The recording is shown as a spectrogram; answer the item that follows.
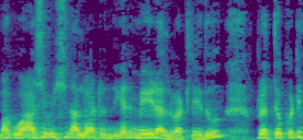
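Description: A woman speaks with very wide pitch swings. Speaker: village life vlogger. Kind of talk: casual vlog narration. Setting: outdoors in village.

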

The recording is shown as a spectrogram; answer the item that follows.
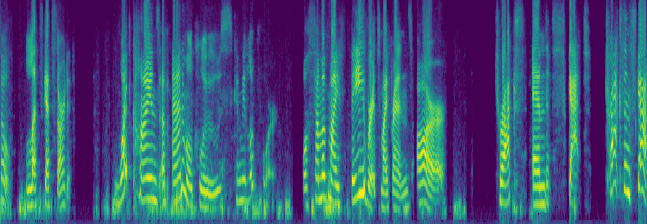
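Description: A woman speaks at a very slow pace with long, frequent pauses, the sound dry with no echo against a quiet background. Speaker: outdoor nature educator. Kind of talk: live lesson for kindergarten children. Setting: outdoors in snow. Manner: loud, speaking up outdoors; animated, enthusiastic. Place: forest. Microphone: phone near.

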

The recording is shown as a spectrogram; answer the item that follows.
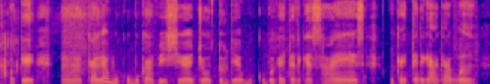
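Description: A woman's medium-pitched voice, an ordinary speaking voice, at a moderate pace with fairly even intonation. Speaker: school librarian teacher. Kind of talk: tutorial. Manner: casual, frequent fillers like okey and uh.

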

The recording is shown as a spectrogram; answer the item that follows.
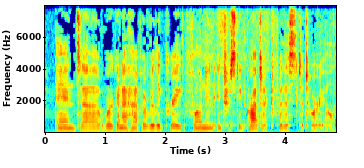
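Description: A soft-spoken woman's very deep, low voice at a moderate pace, flat and monotone, with noticeable background noise. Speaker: mandala dot painting artist. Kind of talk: art tutorial narration. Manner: soft-spoken, soothing.

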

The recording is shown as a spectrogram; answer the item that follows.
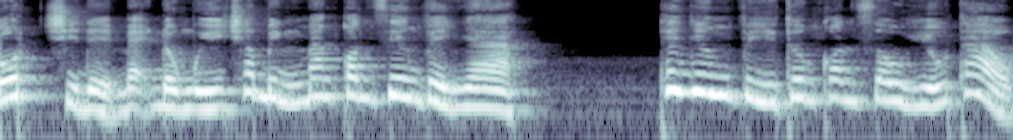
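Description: Her voice is fairly high, with a dark, mellow, somewhat breathy tone. This woman's pitch swings very widely. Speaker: narrator. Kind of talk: scripted narration.

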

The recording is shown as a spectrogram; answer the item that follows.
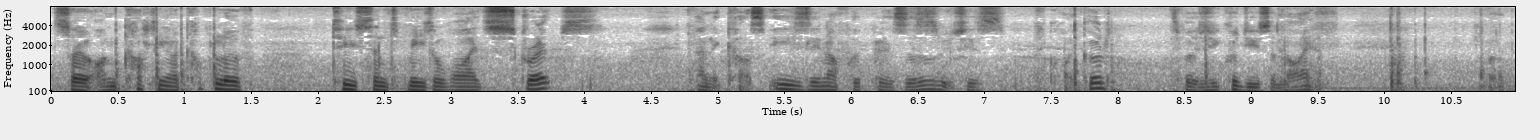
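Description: A man's voice with ordinary pitch variation over noticeable background noise. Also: moderate pace. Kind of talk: tutorial. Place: garden. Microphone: camera far.

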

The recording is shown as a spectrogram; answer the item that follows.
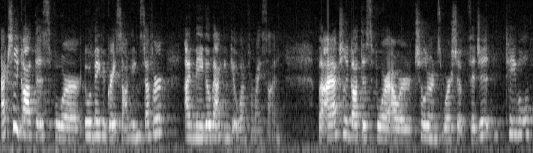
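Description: A woman is speaking. Her voice is raised and projected. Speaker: product reviewer. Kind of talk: casual vlog chat. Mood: cheerful, festive. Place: home room. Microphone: phone near.

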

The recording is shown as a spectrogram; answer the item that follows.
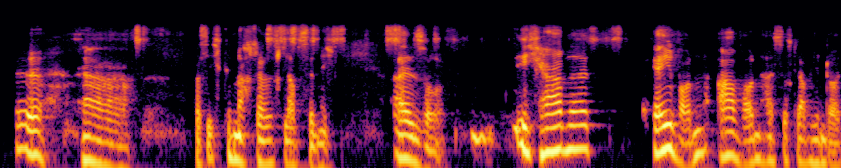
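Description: The pace is very slow, with long, frequent pauses. The intonation is lively. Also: woman, very deep, low pitch for a woman. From northern Germany, Hannover; northern Germany. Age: 80s+. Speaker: cook and YouTuber; interview guest. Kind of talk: interview. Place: home room. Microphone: earbuds.

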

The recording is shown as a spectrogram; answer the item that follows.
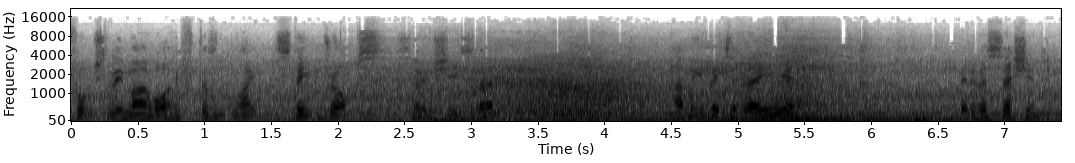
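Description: Loud background noise surrounds a man whose dry sound has no echo and whose pitch varies in an ordinary way. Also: moderate pace. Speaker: cruise holiday vlogger. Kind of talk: casual vlog chat. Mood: cheerful, enthusiastic. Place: bicycle. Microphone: phone near.

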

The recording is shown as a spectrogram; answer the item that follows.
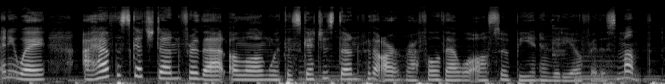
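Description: A woman speaks with music in the background. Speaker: comic artist. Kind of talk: casual talk to camera.

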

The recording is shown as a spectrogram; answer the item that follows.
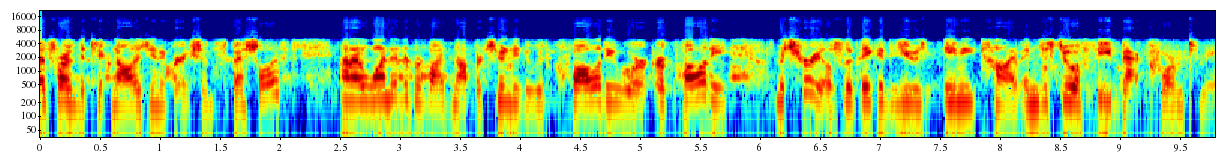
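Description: With noticeable background noise behind her, a woman with a fairly high pitch and ordinary pitch variation talks at a very fast pace, her loudness swinging widely. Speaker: educator presenting on professional development. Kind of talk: conference presentation. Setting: stage with audience. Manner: animated.

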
